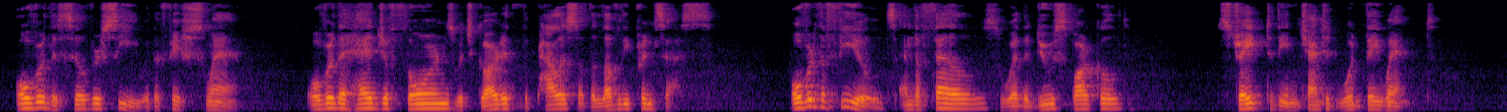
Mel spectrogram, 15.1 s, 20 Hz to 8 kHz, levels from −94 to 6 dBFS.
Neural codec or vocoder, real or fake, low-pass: none; real; 7.2 kHz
